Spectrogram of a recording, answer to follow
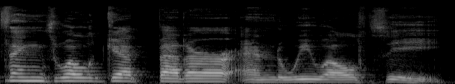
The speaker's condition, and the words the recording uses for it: Brain injury. I speak slower because I had a traumatic brain injury 39, 38 years ago.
